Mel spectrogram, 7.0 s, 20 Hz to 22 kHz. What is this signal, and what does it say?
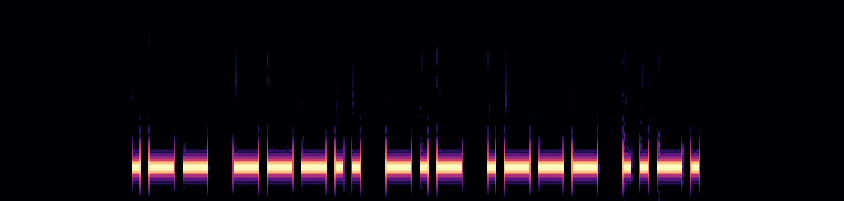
Morse code, heard as a keyed tone, about 17 wpm, 700 Hz. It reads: W8KJF
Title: USA Call Signs - 5 Characters - Repeated 3x - 17wpm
